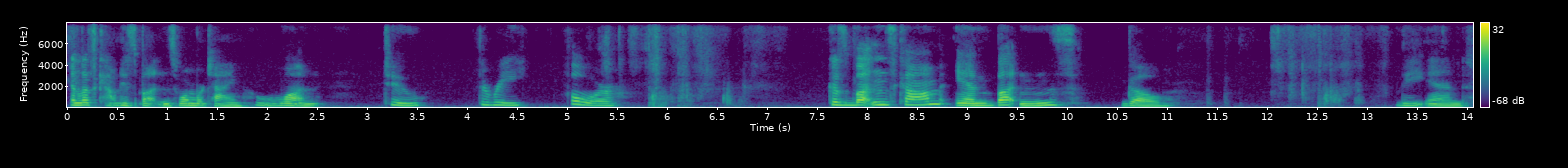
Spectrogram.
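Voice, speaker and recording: A woman reading a picture book aloud like a teacher to young children, animated and drawing out words, with questions to the listener and sing-song phrasing. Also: medium pitch, drawn-out words, pauses often.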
